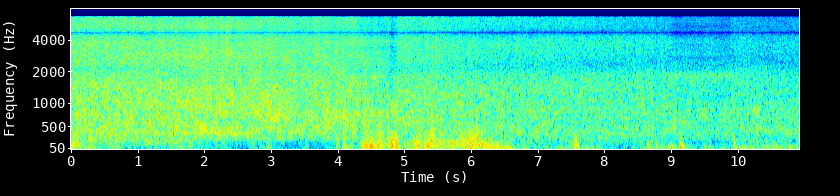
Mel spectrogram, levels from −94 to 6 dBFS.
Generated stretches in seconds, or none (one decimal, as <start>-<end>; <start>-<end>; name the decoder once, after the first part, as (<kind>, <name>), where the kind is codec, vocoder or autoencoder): 1.8-4.9 (codec, ZipCodec); 9.0-9.9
